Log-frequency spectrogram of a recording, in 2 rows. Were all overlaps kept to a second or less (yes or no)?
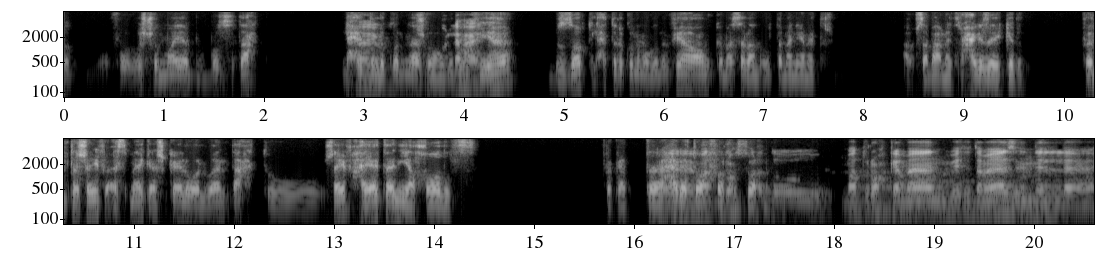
no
